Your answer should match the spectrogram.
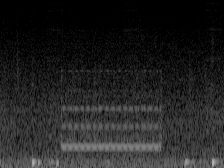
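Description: Mobile phone ringback tone heard from the handset while an outgoing call rings: one steady low beep lasting about two seconds, starting about a second in. A few soft knocks from the phone being handled come before and after it.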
